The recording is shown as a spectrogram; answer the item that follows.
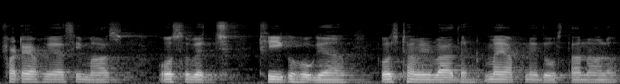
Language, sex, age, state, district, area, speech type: Punjabi, male, 45-60, Punjab, Barnala, rural, spontaneous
